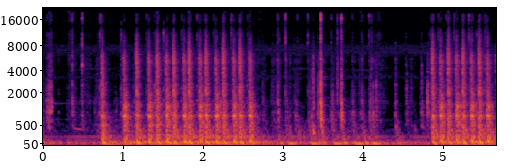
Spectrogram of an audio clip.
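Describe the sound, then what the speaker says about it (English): Dashboard buttons in a Ford Mustang revived after sitting with foliage inside click and chatter in rapid, dense bursts, a fast ticking clatter that pauses briefly and then resumes, close and fairly quiet. "Both those buttons are making noises."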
